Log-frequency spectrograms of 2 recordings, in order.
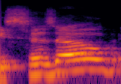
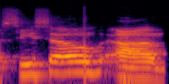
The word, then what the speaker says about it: CISO: The I in information is short, so it should be CISO instead of CISO. I'm pretty convinced if you cut your teeth in federal government land, it's CISO, and if you cut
